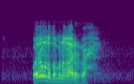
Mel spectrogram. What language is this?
Kabyle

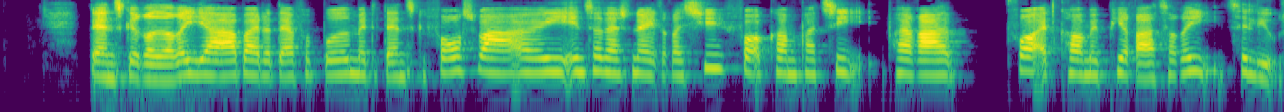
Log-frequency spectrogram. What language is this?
Danish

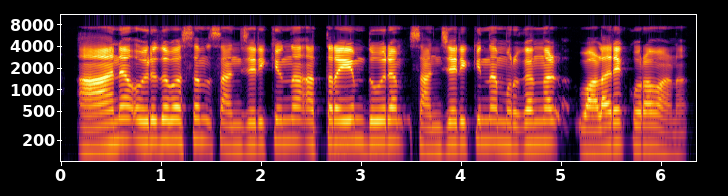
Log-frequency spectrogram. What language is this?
Malayalam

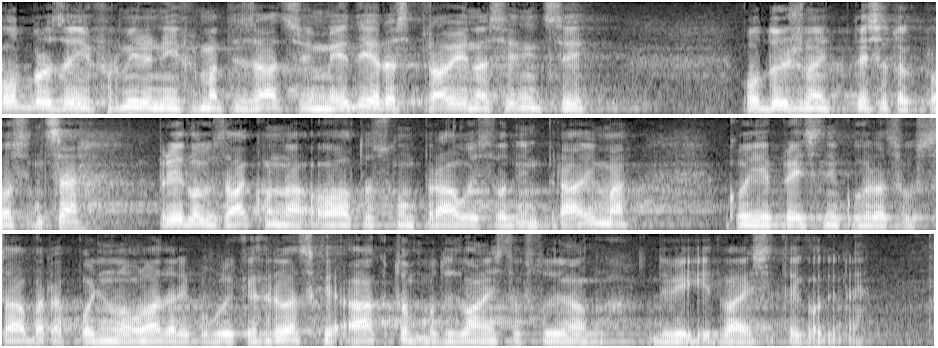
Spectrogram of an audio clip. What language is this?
Croatian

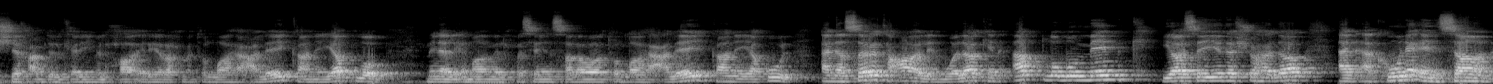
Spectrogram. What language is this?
Arabic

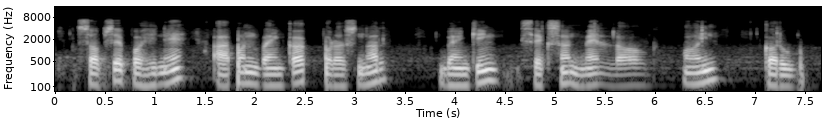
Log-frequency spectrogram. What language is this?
Maithili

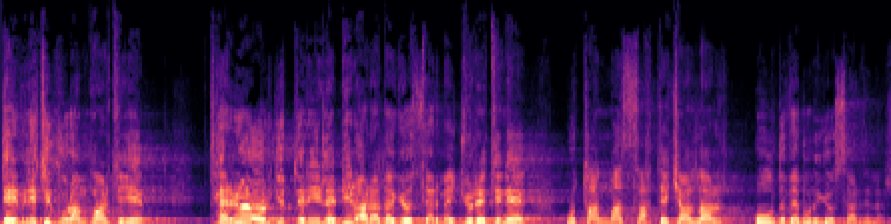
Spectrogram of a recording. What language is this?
Turkish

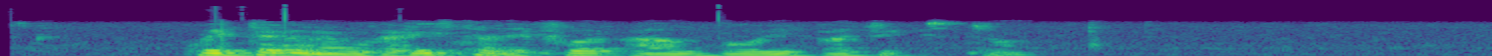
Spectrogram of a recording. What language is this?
Spanish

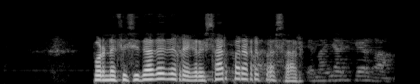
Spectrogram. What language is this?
Galician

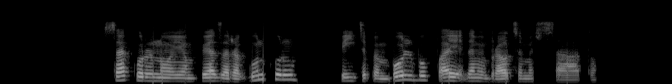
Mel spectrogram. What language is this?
Latgalian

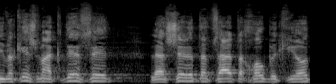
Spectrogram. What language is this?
Hebrew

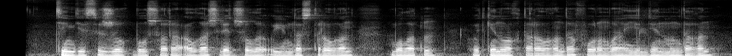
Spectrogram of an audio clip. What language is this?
Kazakh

